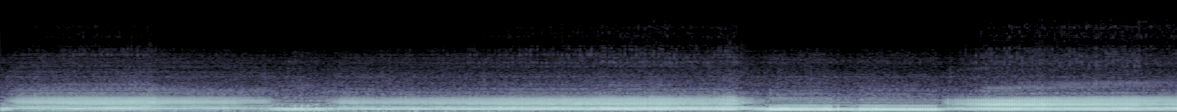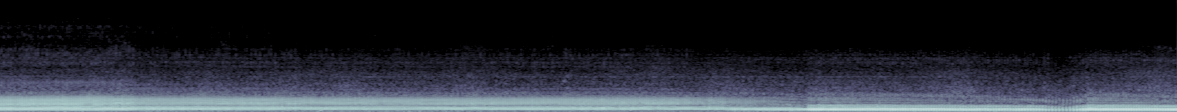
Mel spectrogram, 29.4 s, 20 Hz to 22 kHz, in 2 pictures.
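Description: Honda MSX/Grom 125's single-cylinder four-stroke engine running through a Kemimoto aftermarket exhaust while riding. The revs rise and briefly dip several times, with a steadier stretch of cruising in the middle.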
